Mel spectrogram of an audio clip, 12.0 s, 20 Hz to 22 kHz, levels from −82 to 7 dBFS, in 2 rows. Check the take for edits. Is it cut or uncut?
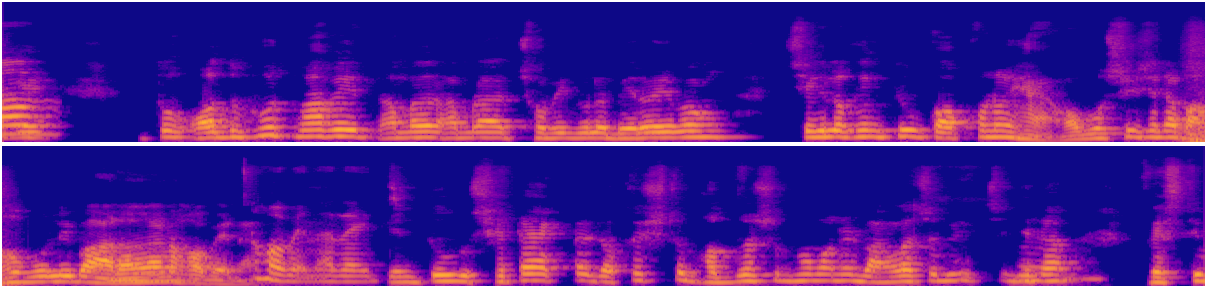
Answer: uncut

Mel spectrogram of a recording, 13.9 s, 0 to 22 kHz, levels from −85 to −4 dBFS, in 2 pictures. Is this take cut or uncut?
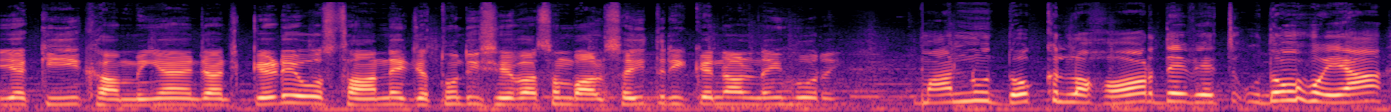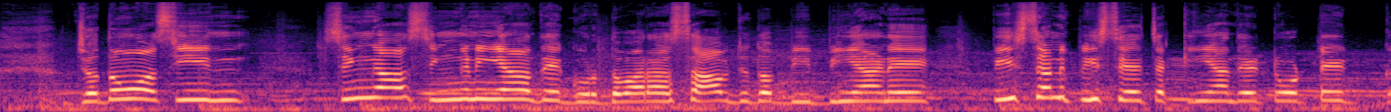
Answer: cut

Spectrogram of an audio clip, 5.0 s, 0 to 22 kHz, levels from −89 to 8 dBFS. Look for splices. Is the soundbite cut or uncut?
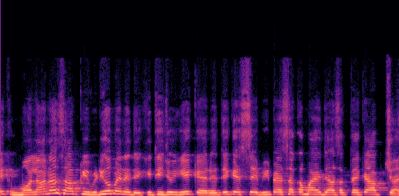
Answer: uncut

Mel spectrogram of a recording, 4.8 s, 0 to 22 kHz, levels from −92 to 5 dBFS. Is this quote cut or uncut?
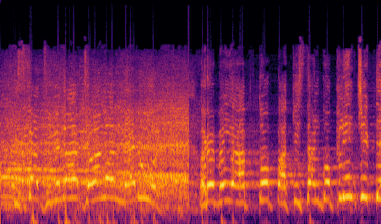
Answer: cut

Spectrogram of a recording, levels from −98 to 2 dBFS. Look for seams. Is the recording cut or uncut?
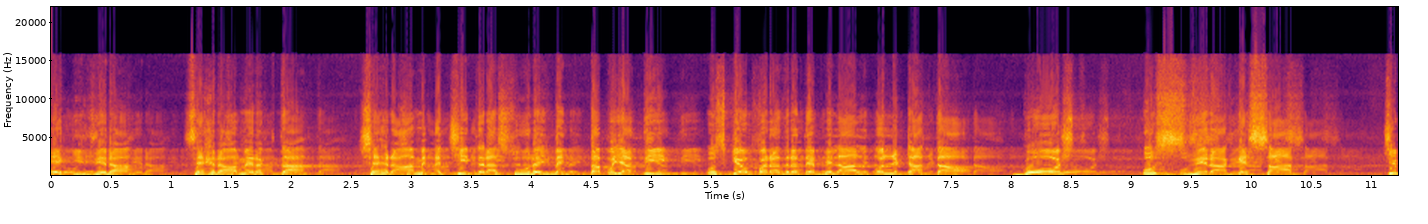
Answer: uncut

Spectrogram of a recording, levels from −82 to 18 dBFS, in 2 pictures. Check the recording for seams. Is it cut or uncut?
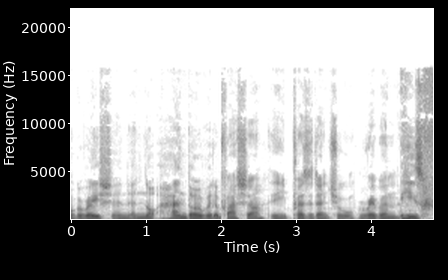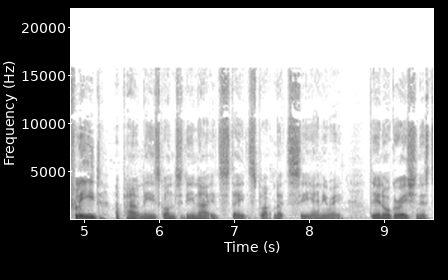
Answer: uncut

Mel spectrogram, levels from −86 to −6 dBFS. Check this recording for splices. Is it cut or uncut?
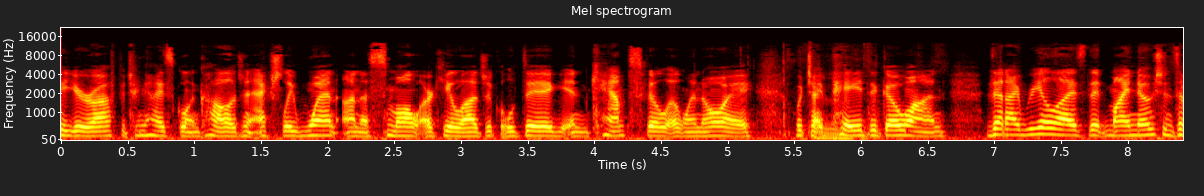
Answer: uncut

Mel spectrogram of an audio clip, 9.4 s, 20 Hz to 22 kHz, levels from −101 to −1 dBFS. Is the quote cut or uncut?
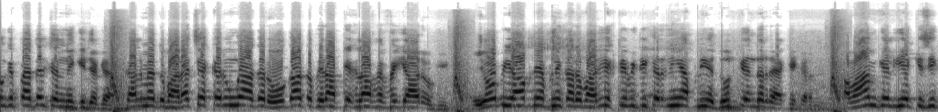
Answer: cut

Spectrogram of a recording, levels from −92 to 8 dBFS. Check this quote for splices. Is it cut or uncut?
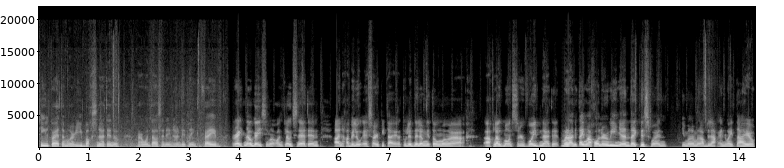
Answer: cut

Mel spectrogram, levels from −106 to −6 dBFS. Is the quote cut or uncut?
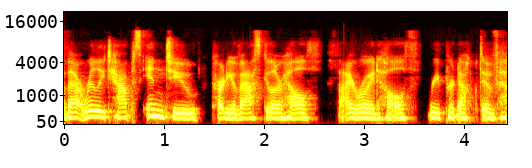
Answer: cut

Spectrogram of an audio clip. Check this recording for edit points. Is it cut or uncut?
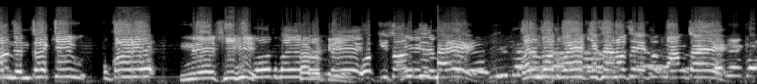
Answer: cut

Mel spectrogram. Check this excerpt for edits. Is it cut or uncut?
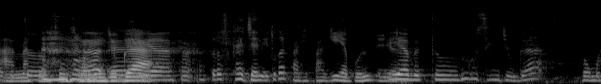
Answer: uncut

